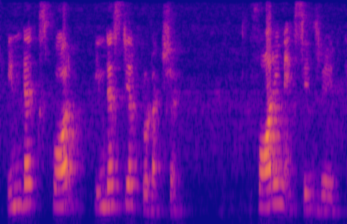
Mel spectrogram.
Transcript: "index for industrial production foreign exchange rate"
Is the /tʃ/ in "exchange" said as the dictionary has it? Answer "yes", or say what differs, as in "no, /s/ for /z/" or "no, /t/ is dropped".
yes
